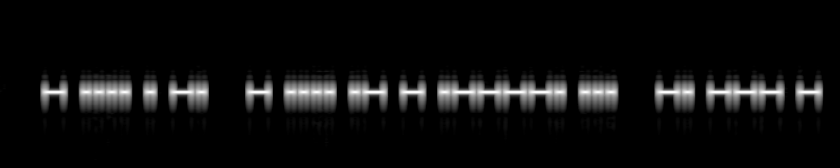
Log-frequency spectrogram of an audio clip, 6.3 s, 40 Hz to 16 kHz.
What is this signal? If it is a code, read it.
Morse code, heard as a keyed tone, about 25 wpm, 600 Hz. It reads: THEN THAT'S NOT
